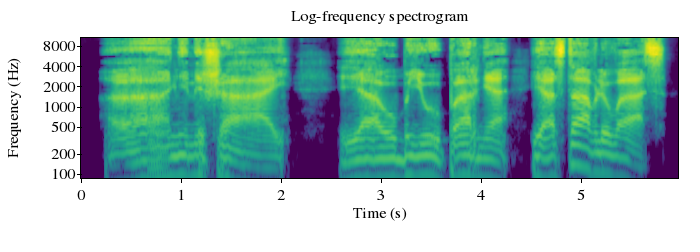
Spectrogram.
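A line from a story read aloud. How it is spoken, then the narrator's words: Furious tiger growl. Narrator (Russian): Рычал тигр, яростно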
